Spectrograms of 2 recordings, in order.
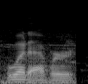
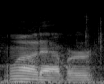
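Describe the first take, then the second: No difference in how they are said.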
